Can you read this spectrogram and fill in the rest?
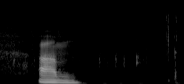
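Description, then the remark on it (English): A brief, loud vocal sound, then a scattering of light, quick keyboard taps clicking irregularly as someone types a name into a web search, about eight soft keystrokes spread over a second. “I'm actively trying to type Julian Araujo into Google and it's just not working”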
